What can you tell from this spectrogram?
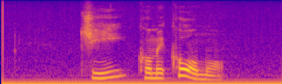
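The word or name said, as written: C come Como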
